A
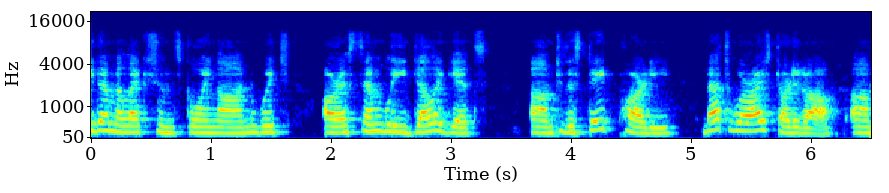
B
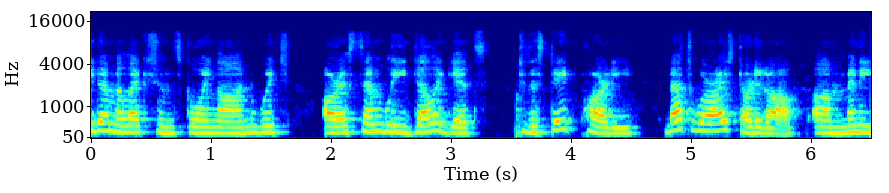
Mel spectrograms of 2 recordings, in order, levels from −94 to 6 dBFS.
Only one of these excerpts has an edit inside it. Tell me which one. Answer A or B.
B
